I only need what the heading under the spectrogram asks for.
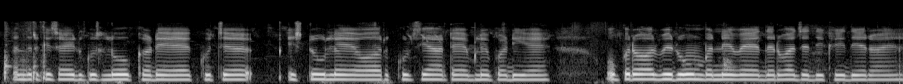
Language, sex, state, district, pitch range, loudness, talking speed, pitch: Hindi, female, Rajasthan, Bikaner, 220-230 Hz, -15 LUFS, 175 wpm, 225 Hz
